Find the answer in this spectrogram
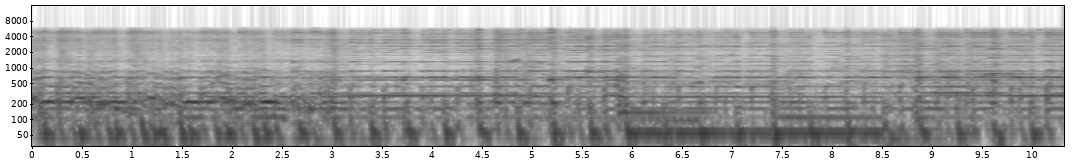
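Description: Live band music without vocals: strummed and plucked strings over heavy bass, with a steady beat.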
